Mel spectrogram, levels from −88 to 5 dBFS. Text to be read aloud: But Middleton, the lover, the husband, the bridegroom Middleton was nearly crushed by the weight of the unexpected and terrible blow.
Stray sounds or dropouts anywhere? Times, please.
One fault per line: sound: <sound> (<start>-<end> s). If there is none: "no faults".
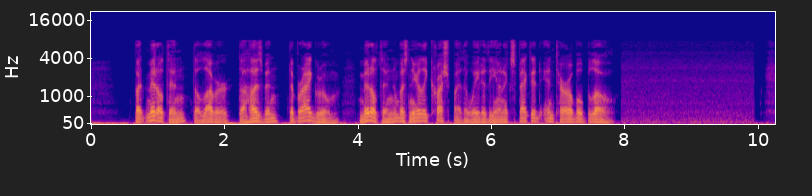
no faults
